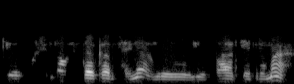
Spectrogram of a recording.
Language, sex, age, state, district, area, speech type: Nepali, male, 45-60, West Bengal, Kalimpong, rural, conversation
